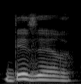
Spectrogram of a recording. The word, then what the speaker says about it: désert: Par exemple, on a dessert et désert. Donc عندنا le double S la première, la deuxième عندنا S. Bien sûr, S entre deux voyelles, ça se prononce Z. Donc on va dire désert.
